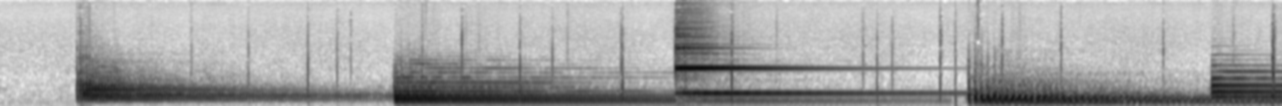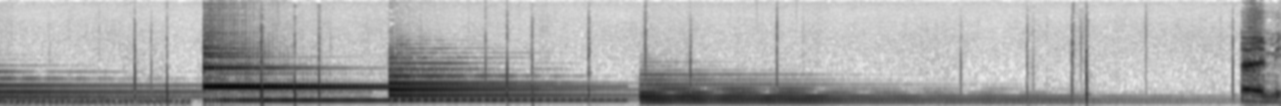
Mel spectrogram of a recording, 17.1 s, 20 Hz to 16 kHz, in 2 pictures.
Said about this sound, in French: un fil d'acier des plus ordinaires. Il a à peu près 20 cm de long et moins d'un millimètre de diamètre. Pas grand-chose non plus. Mettons-le devant un lecteur électronique et nous obtiendrons, suivant la longueur utilisée, toute une gamme de cloches.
